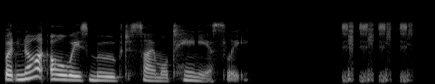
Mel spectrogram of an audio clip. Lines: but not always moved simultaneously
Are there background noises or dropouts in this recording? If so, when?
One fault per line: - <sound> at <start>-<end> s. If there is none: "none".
- laugh at 3.4-4.1 s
